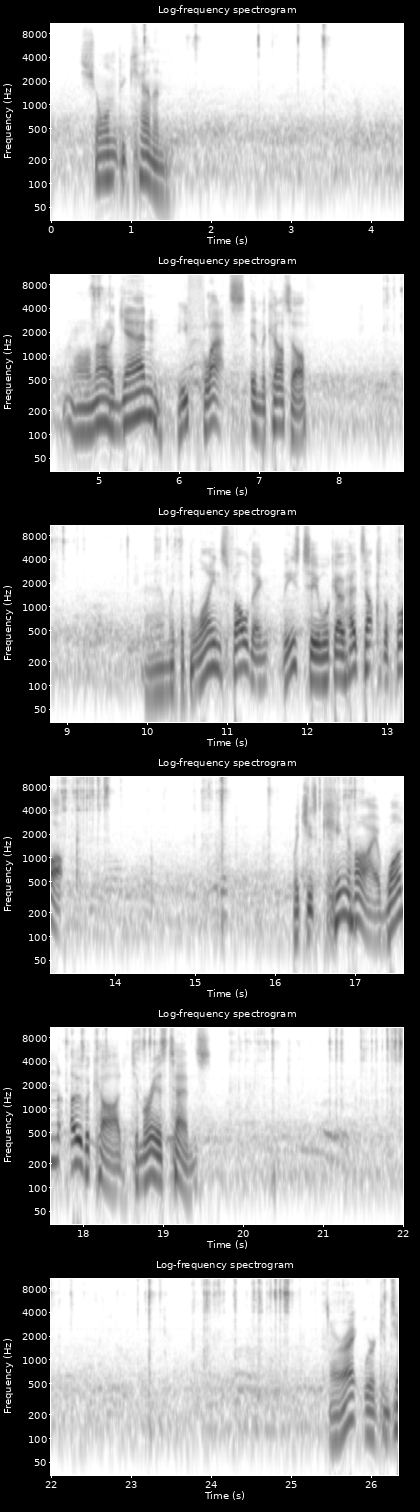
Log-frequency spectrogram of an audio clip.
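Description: Poker chips click softly as they are handled and stacked.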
